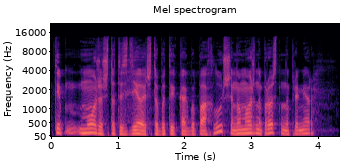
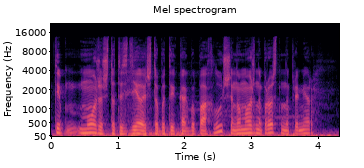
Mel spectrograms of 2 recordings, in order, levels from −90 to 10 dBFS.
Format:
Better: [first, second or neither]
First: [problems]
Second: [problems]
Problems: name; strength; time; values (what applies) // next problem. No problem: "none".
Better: first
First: none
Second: low rumble; faint; throughout; 25 dB below the speech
